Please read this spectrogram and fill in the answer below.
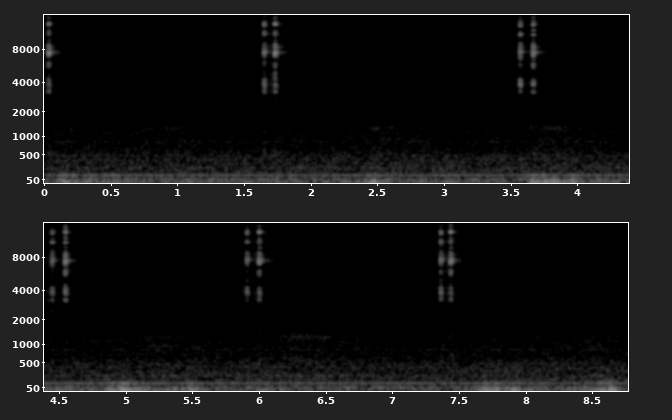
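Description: Faint computer mouse clicks, six of them spaced a second or two apart, over near silence.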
